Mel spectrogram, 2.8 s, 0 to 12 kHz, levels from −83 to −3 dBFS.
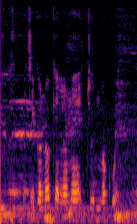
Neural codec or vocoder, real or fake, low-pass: vocoder, 44.1 kHz, 128 mel bands every 256 samples, BigVGAN v2; fake; 10.8 kHz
